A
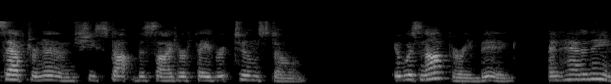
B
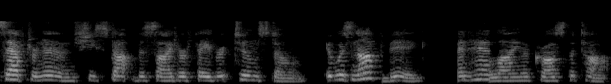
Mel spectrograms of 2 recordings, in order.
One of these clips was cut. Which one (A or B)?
B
